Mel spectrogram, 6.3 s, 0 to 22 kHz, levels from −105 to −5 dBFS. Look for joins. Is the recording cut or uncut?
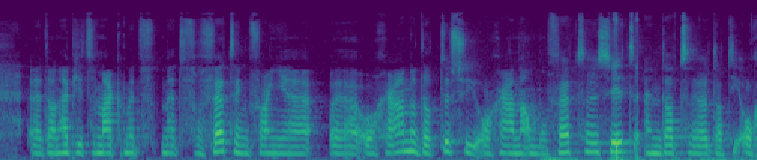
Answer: uncut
